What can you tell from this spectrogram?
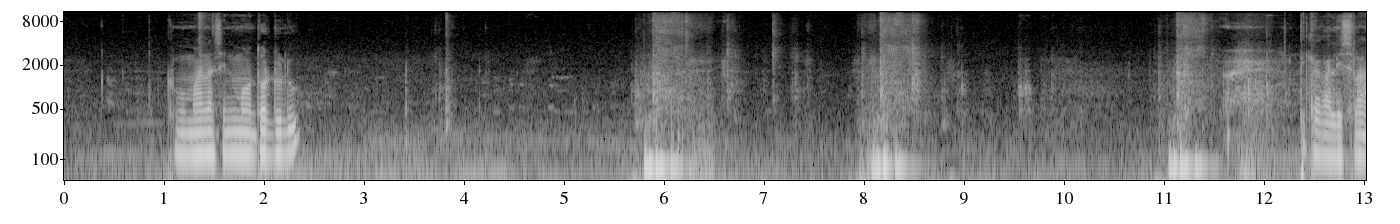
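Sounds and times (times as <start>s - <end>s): motorcycle kick-starter thumps: 10.9s - 11.6s.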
